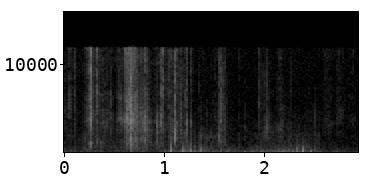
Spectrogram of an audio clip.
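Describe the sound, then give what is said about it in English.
Quiet crinkling and tearing of a trading card set booster pack being ripped open, with a few sharp crackly bursts of wrapper noise and no talking. “Open a couple more of these. Set boosters are fun.”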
